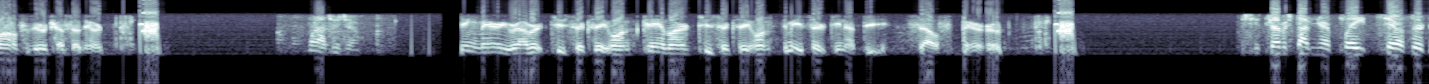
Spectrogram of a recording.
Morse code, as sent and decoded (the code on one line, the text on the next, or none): none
